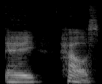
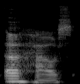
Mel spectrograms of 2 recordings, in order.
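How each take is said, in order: First: It is said slowly with a full, separate a. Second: It is said quickly with a reduced, linked a. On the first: "you pronounce it slowly" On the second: "more fluently"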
